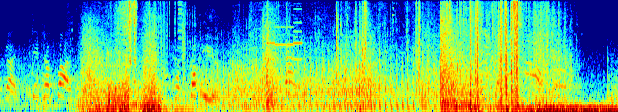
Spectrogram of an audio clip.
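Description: Rapid gunfire rattles in bursts, loud and close.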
